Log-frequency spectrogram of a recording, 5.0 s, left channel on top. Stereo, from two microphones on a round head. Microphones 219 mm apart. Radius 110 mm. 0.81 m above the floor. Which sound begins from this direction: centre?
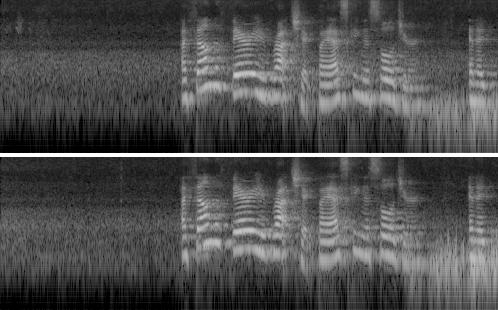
A woman speaking, at 1.8 s.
